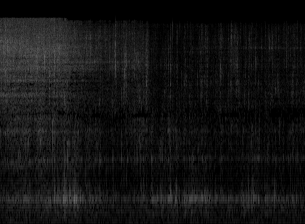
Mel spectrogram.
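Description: A stream of water poured into an aluminium pressure cooker onto sautéed rice and fried chicken, adding the cooking water. The splashing is loudest for the first two seconds or so, then grows quieter as the pouring goes on.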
